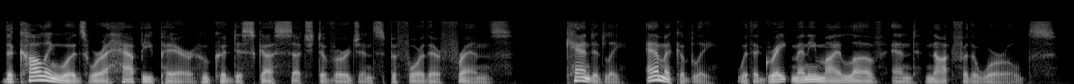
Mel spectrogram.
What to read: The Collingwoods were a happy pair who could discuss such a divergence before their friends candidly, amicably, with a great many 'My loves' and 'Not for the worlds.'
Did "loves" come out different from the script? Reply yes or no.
yes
